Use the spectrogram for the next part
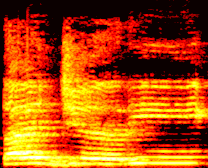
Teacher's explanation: Kemudian rohnya yang kasroh 2 harokat dibaca tipis. · jimnya sukun dikolkolahkan atau dipantulkan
